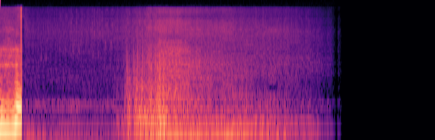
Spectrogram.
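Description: A man laughs loudly.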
